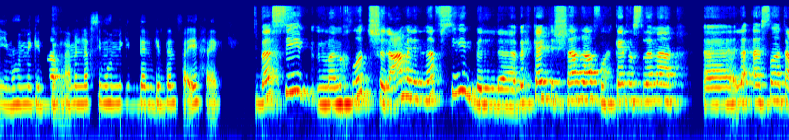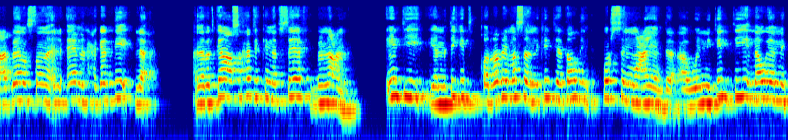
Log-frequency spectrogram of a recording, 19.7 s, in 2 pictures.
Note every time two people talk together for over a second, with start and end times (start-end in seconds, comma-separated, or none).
none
